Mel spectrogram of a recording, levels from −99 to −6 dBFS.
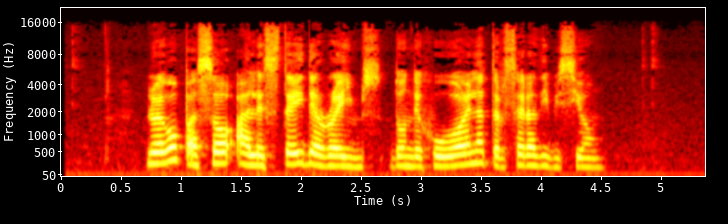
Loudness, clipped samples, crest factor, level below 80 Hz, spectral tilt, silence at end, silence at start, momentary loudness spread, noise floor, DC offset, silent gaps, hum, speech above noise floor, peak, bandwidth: -16 LUFS; under 0.1%; 18 dB; -56 dBFS; -1.5 dB/octave; 0.85 s; 0.7 s; 8 LU; -54 dBFS; under 0.1%; none; none; 37 dB; -2 dBFS; 16.5 kHz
